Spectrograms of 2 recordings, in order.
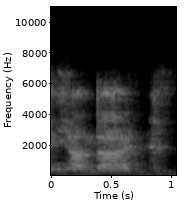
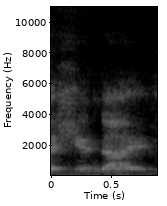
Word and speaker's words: Hyundai: this kind of accent actually pronounce the Y in Hyundai. Like for some reason every other American just goes Hyundai. I'm like what? Hyundai. There's a Y there.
